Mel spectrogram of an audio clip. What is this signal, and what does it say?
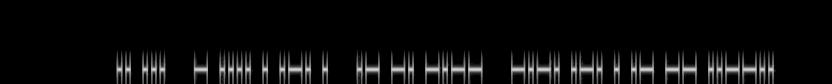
Morse code, heard as a keyed tone, about 28 wpm, 700 Hz. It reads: IS THERE ANY CREAM?
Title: Sentences from Top 1500 Words 28wpm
